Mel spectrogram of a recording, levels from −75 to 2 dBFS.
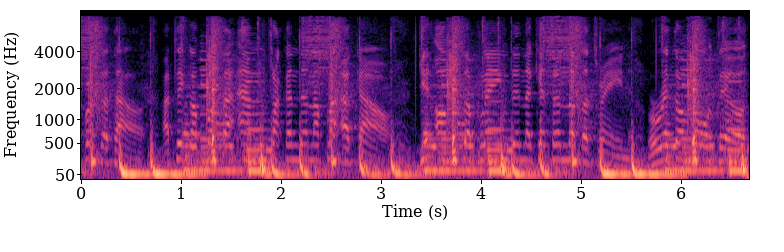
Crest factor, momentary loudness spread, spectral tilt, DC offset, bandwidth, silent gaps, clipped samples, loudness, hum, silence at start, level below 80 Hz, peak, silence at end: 16 dB; 4 LU; -5.5 dB/octave; 0.1%; 7.6 kHz; none; under 0.1%; -21 LUFS; none; 0 s; -22 dBFS; -2 dBFS; 0 s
